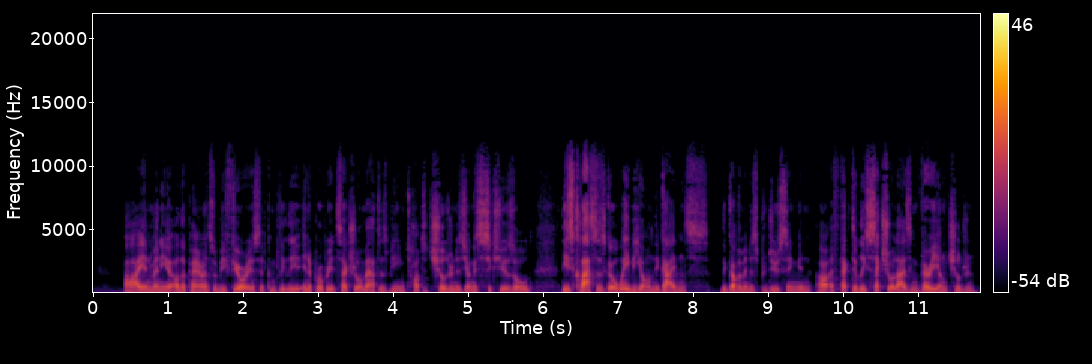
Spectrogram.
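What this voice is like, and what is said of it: Put-on English accent. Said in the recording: “Pretty good English accent, I'd say... You give me like a 3 out of 5.”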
